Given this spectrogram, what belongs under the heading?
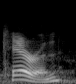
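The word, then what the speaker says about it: קֶרֶן: is the hebrew word karen which is pronounced just like a girl's name and it's translated three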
